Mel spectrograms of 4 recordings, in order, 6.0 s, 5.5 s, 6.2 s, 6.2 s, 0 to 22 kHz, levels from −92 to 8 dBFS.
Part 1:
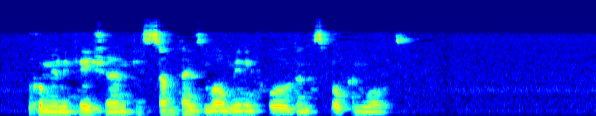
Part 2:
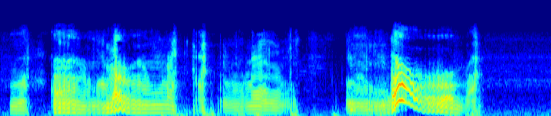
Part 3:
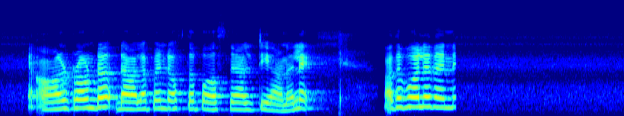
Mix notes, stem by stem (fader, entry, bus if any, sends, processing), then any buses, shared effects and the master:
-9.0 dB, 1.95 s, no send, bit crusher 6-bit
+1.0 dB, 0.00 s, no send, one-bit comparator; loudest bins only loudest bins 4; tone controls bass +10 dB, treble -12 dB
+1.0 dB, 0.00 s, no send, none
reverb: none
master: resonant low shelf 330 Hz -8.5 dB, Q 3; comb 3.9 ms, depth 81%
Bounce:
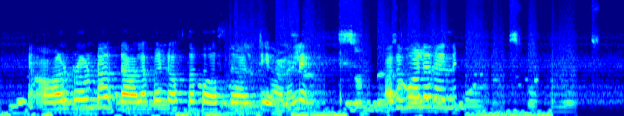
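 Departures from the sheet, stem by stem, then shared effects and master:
stem 1 -9.0 dB -> -20.5 dB; stem 2 +1.0 dB -> -8.5 dB

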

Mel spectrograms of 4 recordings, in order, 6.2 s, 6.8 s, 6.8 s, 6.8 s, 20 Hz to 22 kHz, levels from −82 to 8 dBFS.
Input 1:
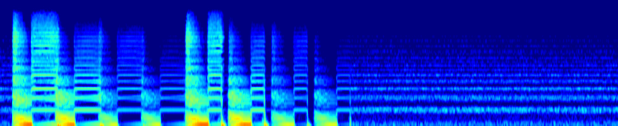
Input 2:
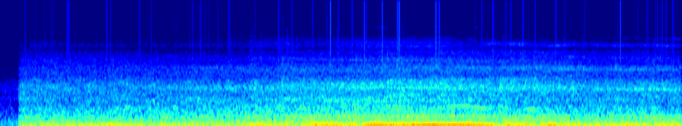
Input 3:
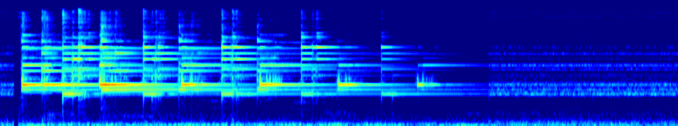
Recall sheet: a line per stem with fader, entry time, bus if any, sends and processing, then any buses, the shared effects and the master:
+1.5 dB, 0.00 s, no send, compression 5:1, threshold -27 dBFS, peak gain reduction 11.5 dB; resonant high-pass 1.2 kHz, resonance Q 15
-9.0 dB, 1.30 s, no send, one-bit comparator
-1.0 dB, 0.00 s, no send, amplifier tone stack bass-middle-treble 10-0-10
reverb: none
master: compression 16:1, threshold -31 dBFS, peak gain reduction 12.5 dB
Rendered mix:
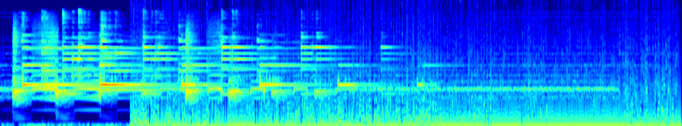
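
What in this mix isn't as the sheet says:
stem 3 -1.0 dB -> +5.5 dB; master: missing compression 16:1, threshold -31 dBFS, peak gain reduction 12.5 dB

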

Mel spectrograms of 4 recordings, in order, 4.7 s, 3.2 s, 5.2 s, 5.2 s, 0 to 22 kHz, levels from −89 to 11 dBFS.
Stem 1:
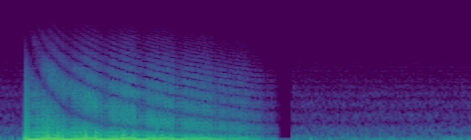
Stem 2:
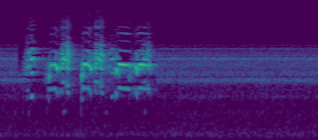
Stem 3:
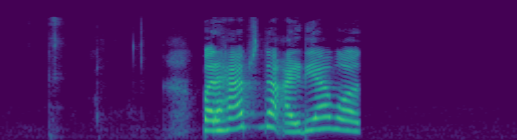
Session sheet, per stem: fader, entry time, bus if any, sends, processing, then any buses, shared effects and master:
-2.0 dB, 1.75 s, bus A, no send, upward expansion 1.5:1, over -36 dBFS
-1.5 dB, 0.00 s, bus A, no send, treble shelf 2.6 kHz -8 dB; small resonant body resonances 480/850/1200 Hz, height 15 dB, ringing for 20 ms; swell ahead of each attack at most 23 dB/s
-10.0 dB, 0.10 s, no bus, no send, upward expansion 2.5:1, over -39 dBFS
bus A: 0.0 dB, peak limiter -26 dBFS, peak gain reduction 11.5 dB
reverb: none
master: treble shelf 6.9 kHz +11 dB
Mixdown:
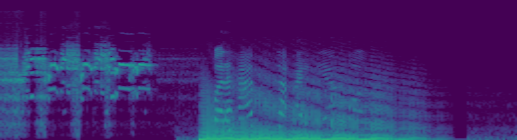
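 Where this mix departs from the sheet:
stem 2 -1.5 dB -> -8.0 dB; stem 3 -10.0 dB -> -19.5 dB; master: missing treble shelf 6.9 kHz +11 dB

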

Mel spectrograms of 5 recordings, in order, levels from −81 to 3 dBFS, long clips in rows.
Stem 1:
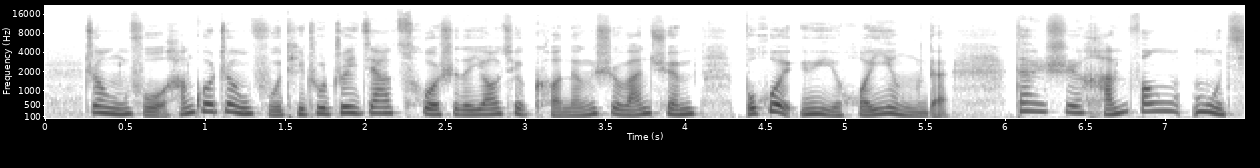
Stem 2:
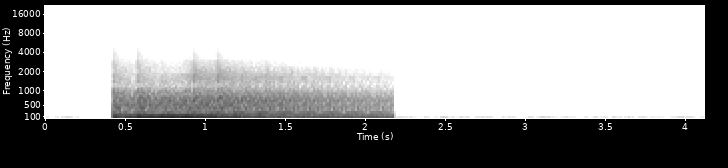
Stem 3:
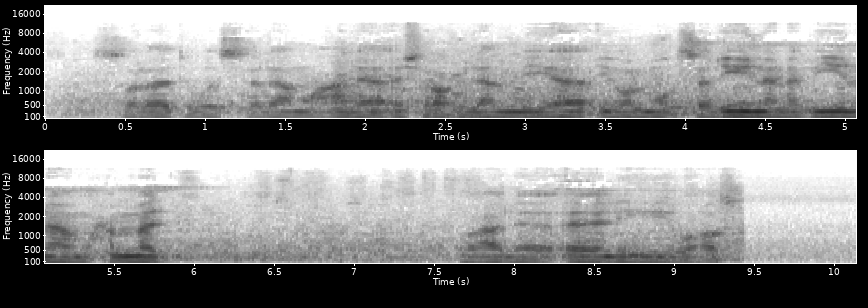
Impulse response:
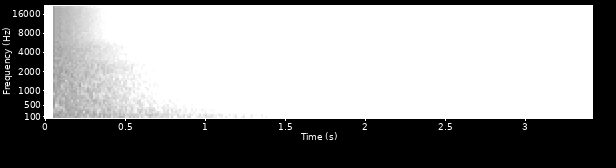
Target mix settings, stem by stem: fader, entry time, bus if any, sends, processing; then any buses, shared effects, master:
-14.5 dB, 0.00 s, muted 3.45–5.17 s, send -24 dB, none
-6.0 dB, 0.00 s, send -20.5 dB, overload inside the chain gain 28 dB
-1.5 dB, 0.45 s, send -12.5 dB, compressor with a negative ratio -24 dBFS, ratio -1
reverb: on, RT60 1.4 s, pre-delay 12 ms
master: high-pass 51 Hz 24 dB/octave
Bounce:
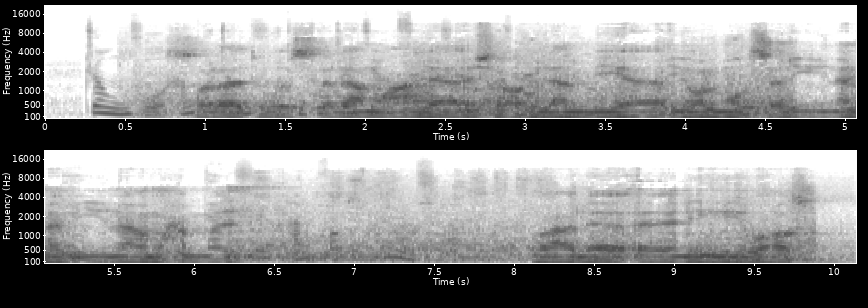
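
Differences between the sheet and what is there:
stem 1 -14.5 dB -> -4.0 dB; stem 2: muted; reverb return -8.5 dB

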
